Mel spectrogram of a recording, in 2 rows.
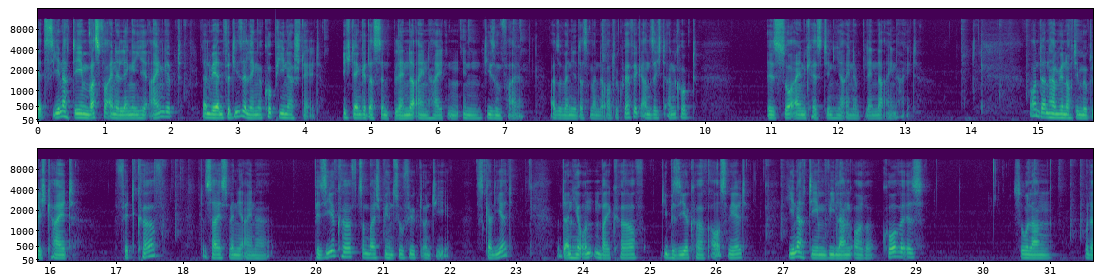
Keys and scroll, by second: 8.0 5, 17.6 shift+a, 21.3 s, 27.5 s.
